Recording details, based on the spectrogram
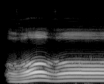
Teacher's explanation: untuk huruf yang digaris bawahi mesti dibaca tebal condong ke vokal o. Tidak boleh monyong.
